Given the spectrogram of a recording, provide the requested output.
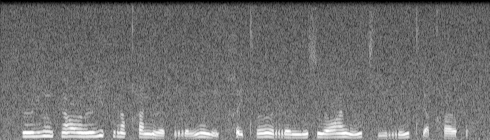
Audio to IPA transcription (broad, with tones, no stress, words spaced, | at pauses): ɹi˧˥lũ˥˧kə̃˧˥ ʕũ˧ɹiː˧˥˧θrə̃˧ qʰɨ˧ŋɹə˩θ rə˩ŋũ˥˧ðḭ˩θ χḭ˧˥ tʰɤː˧˥˧rɤ˧ŋɨ˩˥ suː˧ʕə̃˧˥wuː˩˥ t͡sʼi˩rɨː˩˥tʰḭ˩ qʰuː˩ħ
